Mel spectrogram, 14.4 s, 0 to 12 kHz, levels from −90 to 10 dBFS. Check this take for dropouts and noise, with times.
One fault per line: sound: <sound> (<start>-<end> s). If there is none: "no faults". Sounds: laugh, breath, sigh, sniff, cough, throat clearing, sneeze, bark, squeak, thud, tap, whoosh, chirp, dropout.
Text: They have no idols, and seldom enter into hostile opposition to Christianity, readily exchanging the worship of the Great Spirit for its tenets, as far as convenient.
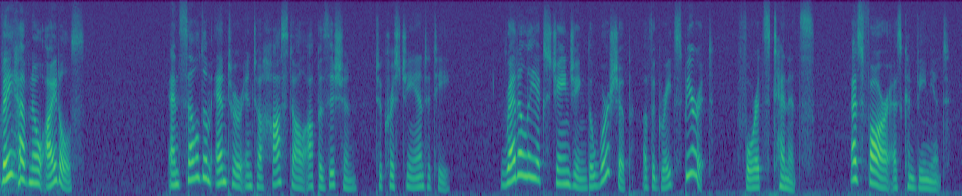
no faults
